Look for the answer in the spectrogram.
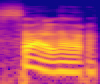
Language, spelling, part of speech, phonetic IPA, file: Polish, seler, noun, [ˈsɛlɛr], Pl-seler.ogg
